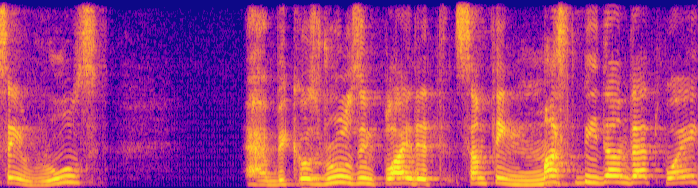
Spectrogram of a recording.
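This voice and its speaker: Someone with a Serbian accent speaks at a moderate pace. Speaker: MMA coach. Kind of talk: live stream Q&A talk. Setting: live stream on phone camera. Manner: halting, many fillers and repetitions. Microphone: phone front-facing camera, not ideal setup.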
